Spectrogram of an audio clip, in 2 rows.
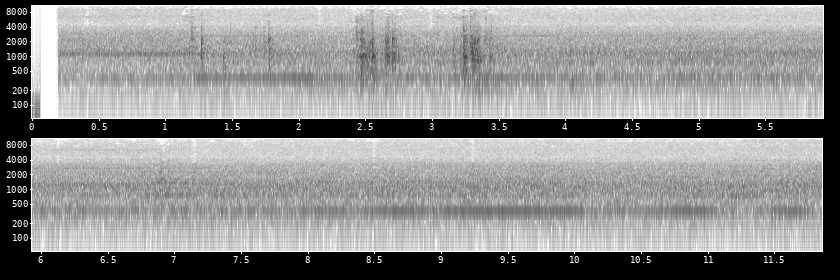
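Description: JCB 3DX backhoe loader's diesel engine running steadily with a held whine while it digs and swings its bucket. A few loud knocks come about two and a half to three and a half seconds in.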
